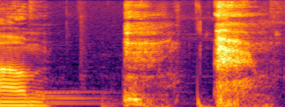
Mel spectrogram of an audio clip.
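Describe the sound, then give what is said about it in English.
Someone clears their throat twice, two rough, gravelly bursts about half a second apart, following a short voiced hum at the start. “I need a cough drop for that one.”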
